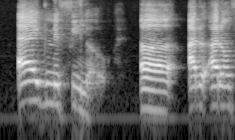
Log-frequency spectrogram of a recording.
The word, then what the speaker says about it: Agnifilo: I don't know if I think Mr anilo or anilo but how now I'm screwing up this darn name how do you say that again I had it together I really did agnifilo uh I don't I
